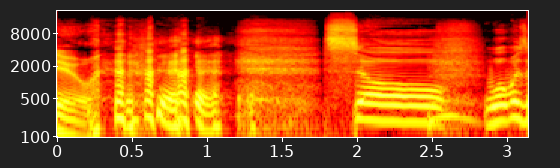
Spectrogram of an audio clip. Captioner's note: both laugh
